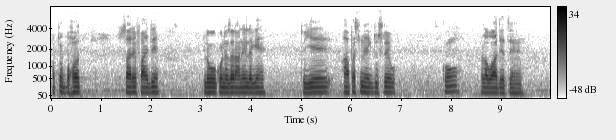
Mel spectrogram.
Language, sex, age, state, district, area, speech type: Urdu, male, 18-30, Uttar Pradesh, Lucknow, urban, spontaneous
